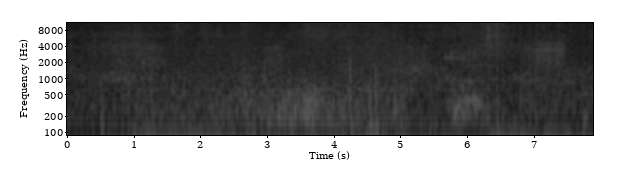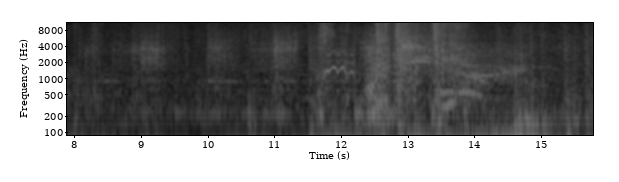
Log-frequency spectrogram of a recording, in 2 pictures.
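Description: Roach, Geralt's horse in The Witcher 3, runs through a rainy game world, its hoofbeats soft and blurred beneath steady rain and ambient noise that swells louder near the end.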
